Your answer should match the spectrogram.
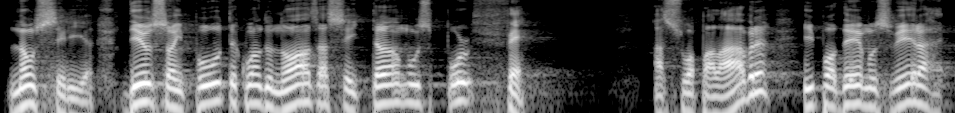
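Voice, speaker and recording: A man in his sixties with a Brazilian Portuguese accent, preaching a sermon as pastor, rising to loud cries and dropping to hushed tones. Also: on the high side, vocal fry. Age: 60s. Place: church sanctuary. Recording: long church hall reverb.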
